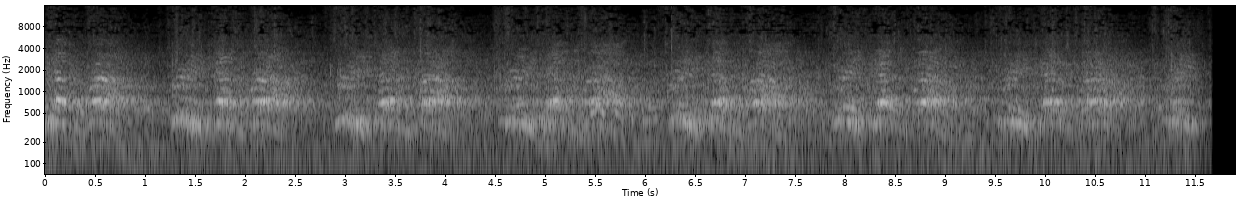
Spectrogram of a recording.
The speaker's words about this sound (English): Take a listen to this chant that was ringing through the crowd at Camden Yards last night during that Astros-Orioles game.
